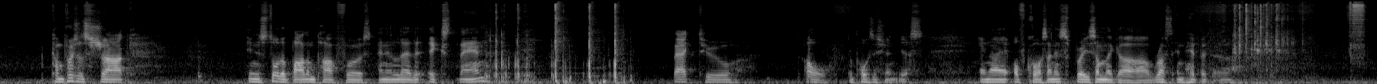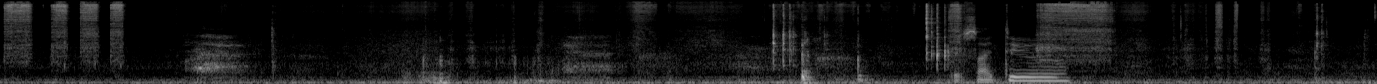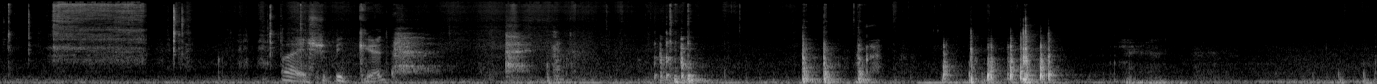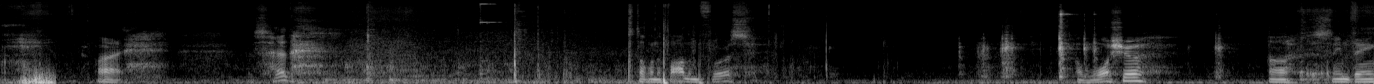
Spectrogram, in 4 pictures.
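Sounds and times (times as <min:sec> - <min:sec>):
tools and metal parts clattering: 0:12.2 - 0:13.6, 0:23.0 - 0:23.5, 0:45.0 - 0:47.3
aerosol can spraying: 0:13.5 - 0:15.1
handling noises: 0:44.3 - 0:50.4.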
